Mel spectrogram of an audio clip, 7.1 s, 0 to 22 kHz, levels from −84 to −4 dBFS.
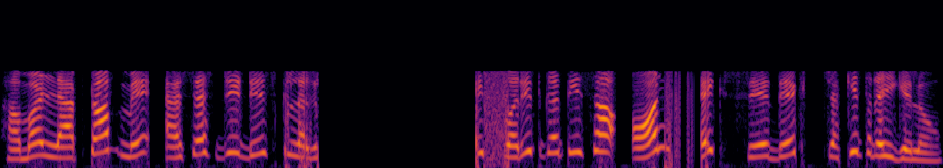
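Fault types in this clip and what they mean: Bluetooth CVSD headset codec: A one-bit delta coder tracks the waveform up or down with an adapting step. Everything above 4 kHz is missing throughout. The damage is plainly audible. Loud bright sounds distort, s sounds turn scratchy, and granular hiss sits underneath, which fits a 64 kbit/s stream.
intermittent contact: A loose connection briefly breaks the signal path. The sound drops out with crackle at each edge, leaving faint hiss. The first break falls within 2.14 to 3.81 s and stays open about 1.19 s. The second, within 4.99 to 5.30 s, lasts about 0.23 s.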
